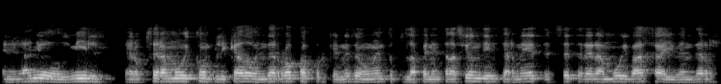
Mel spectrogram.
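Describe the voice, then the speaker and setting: Mexican man, mid-pitched, steady and methodical, frequent restarts, dull lo-fi sound; podcast guest. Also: brisk, hardly any pauses. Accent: Mexican Spanish. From Mexico City. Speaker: guest, hospital executive. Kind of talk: podcast interview, recounting career.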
